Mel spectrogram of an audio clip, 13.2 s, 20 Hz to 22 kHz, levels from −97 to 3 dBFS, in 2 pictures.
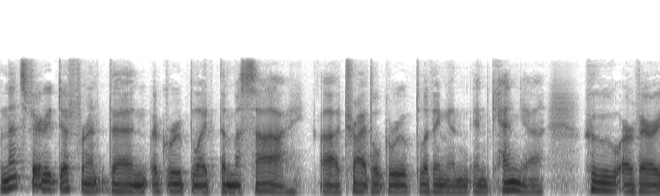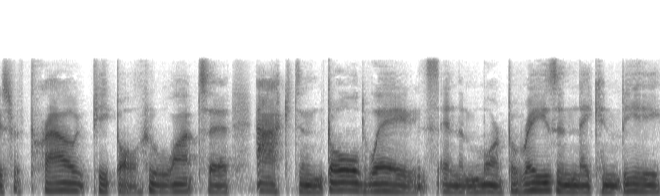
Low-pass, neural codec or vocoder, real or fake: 7.2 kHz; codec, 16 kHz, 1 kbps, FunCodec, trained on LibriTTS, 50 frames a second; fake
